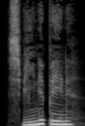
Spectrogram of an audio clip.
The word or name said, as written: svinebinde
